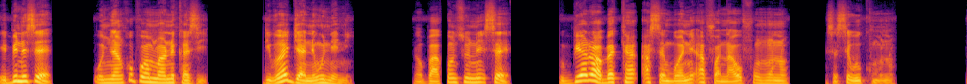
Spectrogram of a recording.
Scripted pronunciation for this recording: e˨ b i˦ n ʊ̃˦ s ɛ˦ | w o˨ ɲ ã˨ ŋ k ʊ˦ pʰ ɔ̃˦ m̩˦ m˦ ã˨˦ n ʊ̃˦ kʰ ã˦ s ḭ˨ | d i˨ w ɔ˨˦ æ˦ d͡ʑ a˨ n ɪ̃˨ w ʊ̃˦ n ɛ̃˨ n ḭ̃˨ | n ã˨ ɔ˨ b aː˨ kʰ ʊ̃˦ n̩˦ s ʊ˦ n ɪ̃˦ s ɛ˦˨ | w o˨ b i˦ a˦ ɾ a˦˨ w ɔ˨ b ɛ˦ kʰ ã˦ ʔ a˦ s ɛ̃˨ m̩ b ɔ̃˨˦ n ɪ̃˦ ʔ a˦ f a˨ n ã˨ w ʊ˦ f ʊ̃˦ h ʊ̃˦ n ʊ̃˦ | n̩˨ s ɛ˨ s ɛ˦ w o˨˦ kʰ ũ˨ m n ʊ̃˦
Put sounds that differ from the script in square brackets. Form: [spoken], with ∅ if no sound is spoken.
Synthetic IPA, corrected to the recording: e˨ b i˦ n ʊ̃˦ s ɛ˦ | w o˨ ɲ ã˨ ŋ k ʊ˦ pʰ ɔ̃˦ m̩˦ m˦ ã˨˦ n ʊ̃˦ kʰ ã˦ s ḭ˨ | d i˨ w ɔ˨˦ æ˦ d͡ʑ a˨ n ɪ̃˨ w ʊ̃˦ n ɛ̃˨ n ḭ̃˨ | n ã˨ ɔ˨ b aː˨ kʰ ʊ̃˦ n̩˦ s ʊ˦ n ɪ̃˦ s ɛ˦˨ | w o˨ b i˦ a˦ ɾ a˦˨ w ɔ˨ b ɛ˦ kʰ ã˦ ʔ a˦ s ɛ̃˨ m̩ b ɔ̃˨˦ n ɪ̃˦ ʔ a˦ f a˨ n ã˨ w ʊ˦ f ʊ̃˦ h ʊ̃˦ n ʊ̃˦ | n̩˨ s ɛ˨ s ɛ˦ w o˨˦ kʰ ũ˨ m n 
